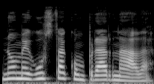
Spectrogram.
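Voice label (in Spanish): No Me Gusta Compar Nada, spanish, female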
